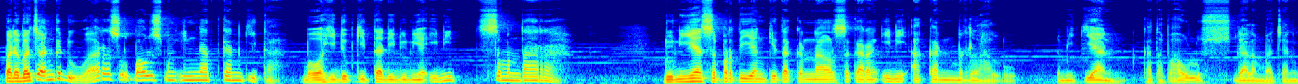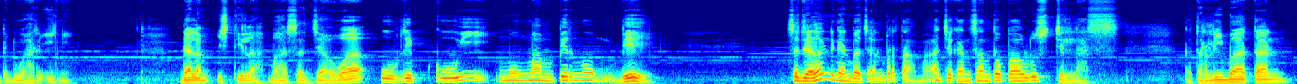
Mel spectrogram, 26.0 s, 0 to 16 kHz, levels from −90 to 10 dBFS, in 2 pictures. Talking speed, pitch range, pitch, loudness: 115 wpm, 95-155 Hz, 115 Hz, -20 LUFS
